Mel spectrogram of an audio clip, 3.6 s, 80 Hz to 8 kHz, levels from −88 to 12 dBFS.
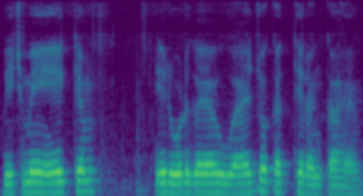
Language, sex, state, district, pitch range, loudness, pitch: Hindi, male, Goa, North and South Goa, 130-145 Hz, -21 LUFS, 140 Hz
